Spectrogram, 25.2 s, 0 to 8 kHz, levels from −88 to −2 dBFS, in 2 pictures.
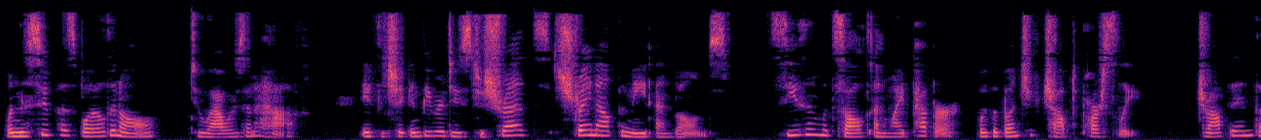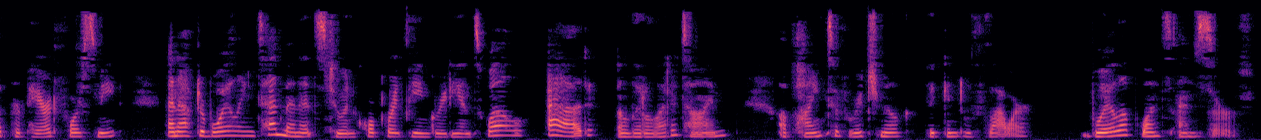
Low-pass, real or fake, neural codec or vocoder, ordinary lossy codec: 7.2 kHz; real; none; AAC, 32 kbps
